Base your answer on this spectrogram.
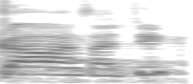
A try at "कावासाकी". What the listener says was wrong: कावा साची साची नाही रे साकी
